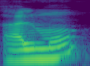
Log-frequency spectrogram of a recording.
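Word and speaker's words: allemand: this male 7 is almo almond here i don't pronounce the d and here i pronounce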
